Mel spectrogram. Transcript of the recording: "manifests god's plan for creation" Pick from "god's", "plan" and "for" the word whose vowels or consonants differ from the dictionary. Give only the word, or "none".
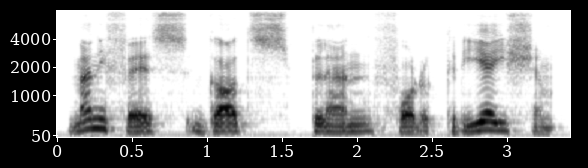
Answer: god's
